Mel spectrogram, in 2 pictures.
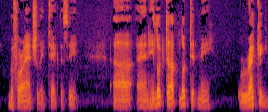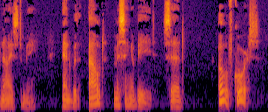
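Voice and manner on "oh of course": mock gloating tone, higher pitched. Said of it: "the tone of voice that he used".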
